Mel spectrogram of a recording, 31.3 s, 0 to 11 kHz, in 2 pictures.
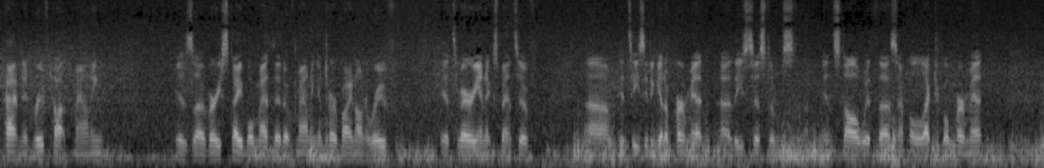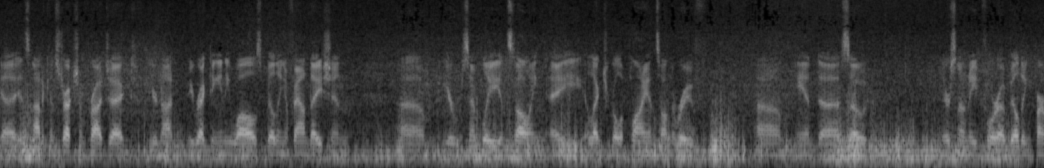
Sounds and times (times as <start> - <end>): Wind noise (microphone): 0.0 - 31.3.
